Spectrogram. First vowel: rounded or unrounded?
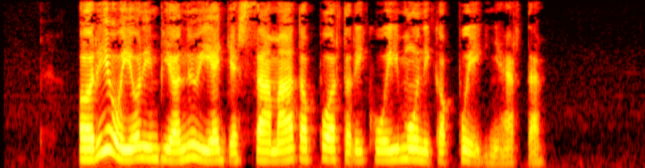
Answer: rounded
